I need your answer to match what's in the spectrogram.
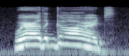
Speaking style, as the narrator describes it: I shouted to be heard above the whistling wind

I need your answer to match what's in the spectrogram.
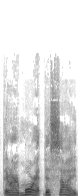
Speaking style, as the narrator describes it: said Nigel, in a piercing whisper from the far edge of the birches

